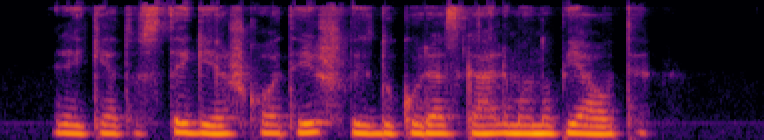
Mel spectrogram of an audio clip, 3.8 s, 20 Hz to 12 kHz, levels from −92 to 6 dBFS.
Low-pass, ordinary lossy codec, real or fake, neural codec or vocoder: 9.9 kHz; Opus, 24 kbps; real; none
